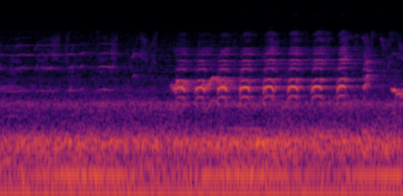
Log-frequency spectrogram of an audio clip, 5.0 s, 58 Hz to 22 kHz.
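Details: In 2013 a pair of white-bellied sea eagles at Sydney Olympic Park, Australia, defends its territory from swooping currawongs, recorded on a nest camera. After a quieter start, a regular run of harsh honking notes begins, evenly spaced and steady, over constant low hum.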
